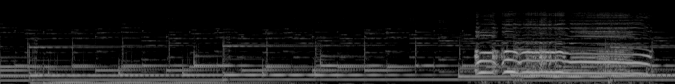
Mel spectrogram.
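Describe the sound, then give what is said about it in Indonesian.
A rooster crows once near the end, a loud, wavering harmonic call about two seconds long, heard over steady sustained tones that run through the whole clip. “Kupengku nangkep swara jago kluruk.”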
